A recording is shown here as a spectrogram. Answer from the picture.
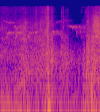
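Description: Soft rustling of hammock and sleeping-bag fabric and handling noise as the camera is moved over them, with a light knock about a second in.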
